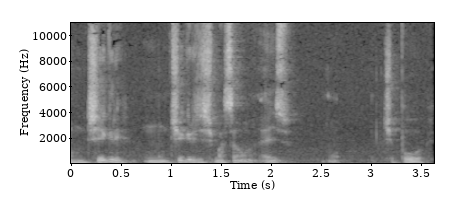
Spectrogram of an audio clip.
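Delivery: low, hushed disbelief, slowing down; baffled listener. Acted. Listener questioning the pet tiger idea, quietly baffled. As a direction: question it under your breath, halting and incredulous. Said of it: "Você vai falar assim".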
